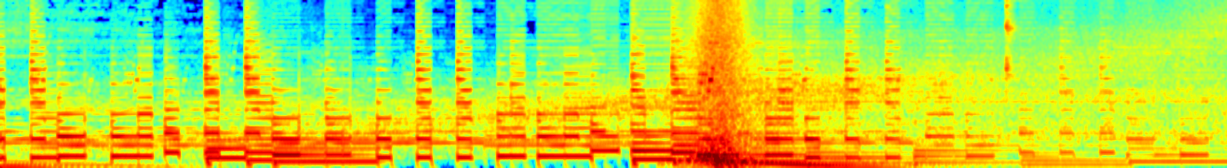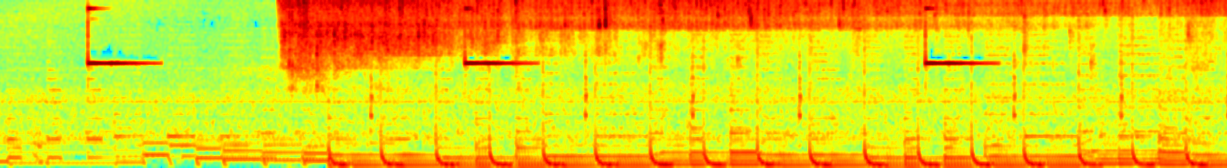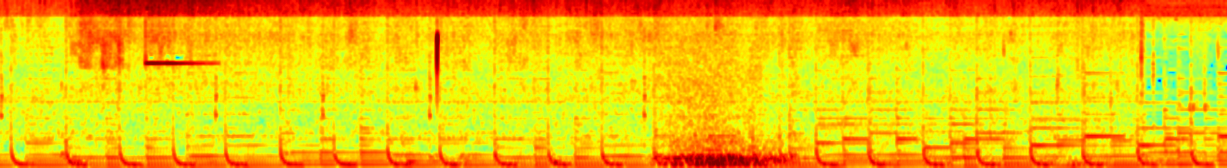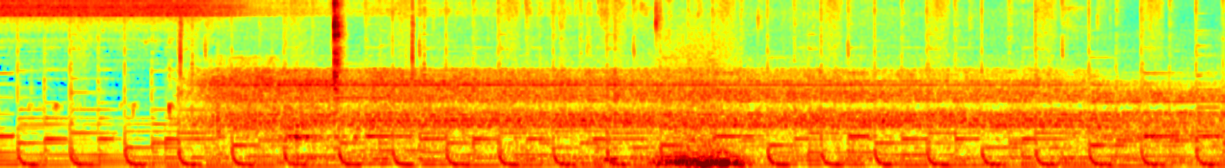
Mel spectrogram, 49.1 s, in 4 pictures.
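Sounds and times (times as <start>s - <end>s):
onions sizzling in hot oil: 15.0s - 43.4s.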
